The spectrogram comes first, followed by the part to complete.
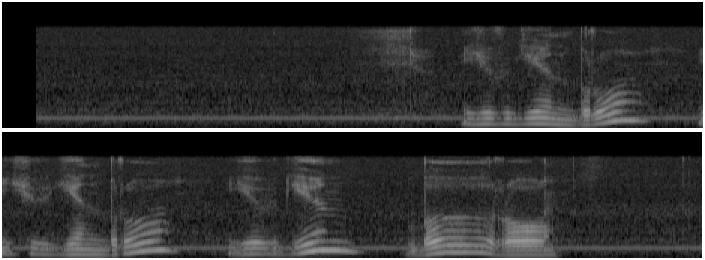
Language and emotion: Russian, neutral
